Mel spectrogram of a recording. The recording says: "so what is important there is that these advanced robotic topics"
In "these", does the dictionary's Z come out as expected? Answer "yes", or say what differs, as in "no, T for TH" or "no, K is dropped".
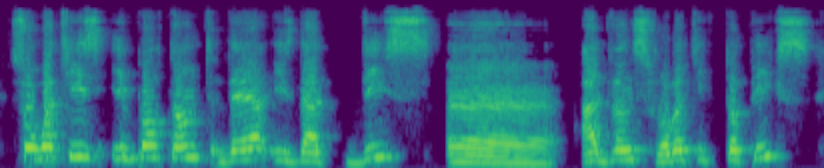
no, S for Z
